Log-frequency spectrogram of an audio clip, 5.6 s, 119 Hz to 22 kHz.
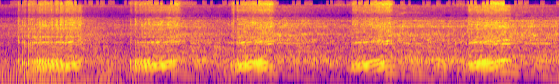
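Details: Honda AF28 scooter with 48 mm big-bore piston, stock carburetor and stock exhaust, stumbling complaint after repair: five crisp blips about once a second, revving up smoothly and dropping back with no stutter or misfire; clean pickup.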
